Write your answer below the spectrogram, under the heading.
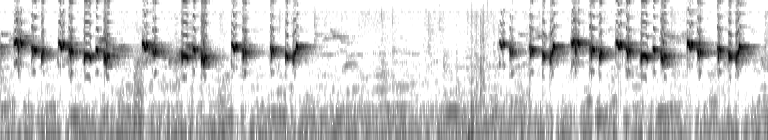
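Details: Sooty-headed bulbul (trucuk) singing in the morning, a vigorous rapid 'ropel ngecruk' style: two bursts of bubbly, descending chirped notes, about seven in quick succession, separated by a short pause. Faint low hum beneath.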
